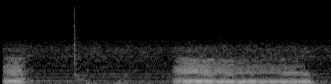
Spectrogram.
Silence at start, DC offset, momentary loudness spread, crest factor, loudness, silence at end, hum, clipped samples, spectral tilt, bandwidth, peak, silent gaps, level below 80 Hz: 0.05 s; under 0.1%; 19 LU; 16 dB; -31 LUFS; 0 s; none; under 0.1%; -8 dB/octave; 16 kHz; -16 dBFS; none; -52 dBFS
